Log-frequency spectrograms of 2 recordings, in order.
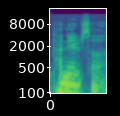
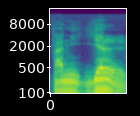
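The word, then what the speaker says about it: דָּנִיֵּאל: 첫 번째, 다니엘의 이름에 대해서 우리가 생각해 볼 필요가 있는데, 원문은 다니엘 이렇게 읽습니다. 다니엘이 아니고 다니엘 이런 발음이 되겠습니다. 히브리어도 아람어도 똑같습니다.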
